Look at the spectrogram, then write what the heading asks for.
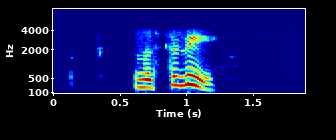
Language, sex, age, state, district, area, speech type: Dogri, female, 30-45, Jammu and Kashmir, Udhampur, urban, conversation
